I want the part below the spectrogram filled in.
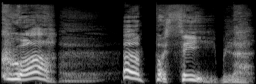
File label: defeat, fr; cookierun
